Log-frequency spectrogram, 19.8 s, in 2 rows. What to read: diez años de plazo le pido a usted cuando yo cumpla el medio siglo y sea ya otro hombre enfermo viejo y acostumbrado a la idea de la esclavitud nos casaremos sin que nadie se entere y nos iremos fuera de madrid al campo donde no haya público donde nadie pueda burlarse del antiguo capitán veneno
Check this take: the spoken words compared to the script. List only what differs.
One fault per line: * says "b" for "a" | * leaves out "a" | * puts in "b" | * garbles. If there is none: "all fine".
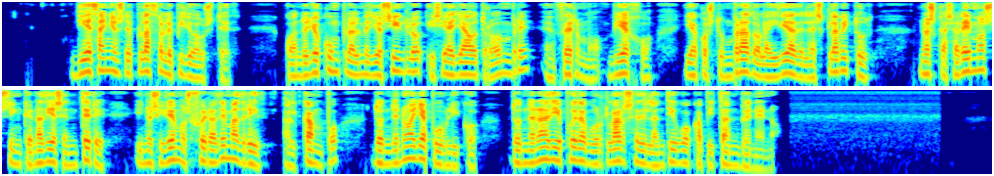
all fine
